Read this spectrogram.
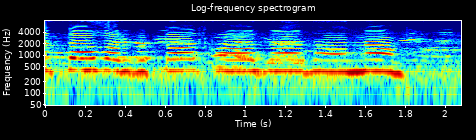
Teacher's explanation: त वर्ग त थ द ध न। ल और स बोले जाते हैं दंत से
